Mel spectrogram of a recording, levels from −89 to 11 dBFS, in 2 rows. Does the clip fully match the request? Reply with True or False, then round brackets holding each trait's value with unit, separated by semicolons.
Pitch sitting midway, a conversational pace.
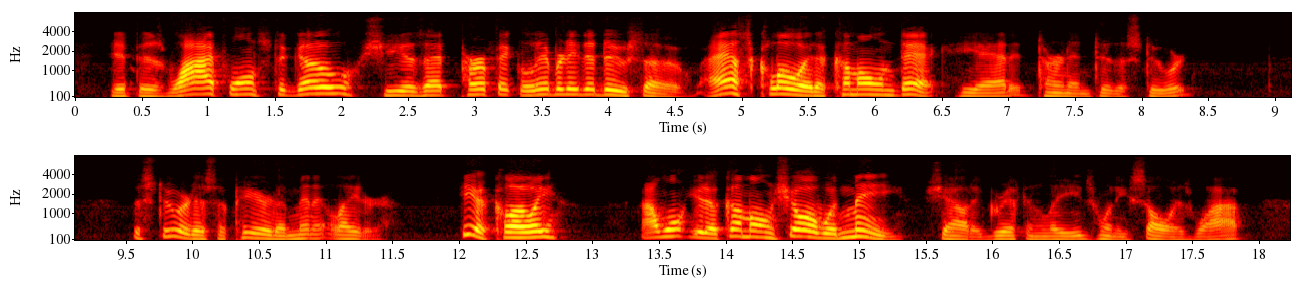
True (155 Hz; 170 wpm)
